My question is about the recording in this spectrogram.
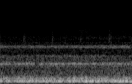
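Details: Diesel-fed heater on its first start, powered from a power station: a steady low burner rumble with a faint even whine above it and some smoke, no knocks or misfires; running normally.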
